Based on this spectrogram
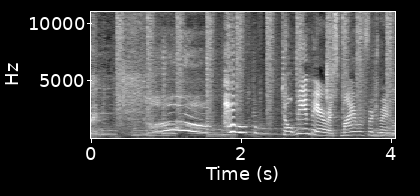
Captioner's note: gasping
